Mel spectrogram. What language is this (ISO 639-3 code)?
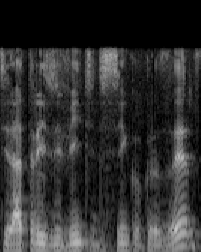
por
